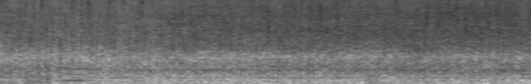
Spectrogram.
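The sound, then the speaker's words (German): Small pancakes fry in fat in a pan, giving a dense, even sizzling hiss that runs unbroken from start to finish at a steady loudness. “Wir portionieren die Pfannkuchen und braten die jetzt im Fett aus.”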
